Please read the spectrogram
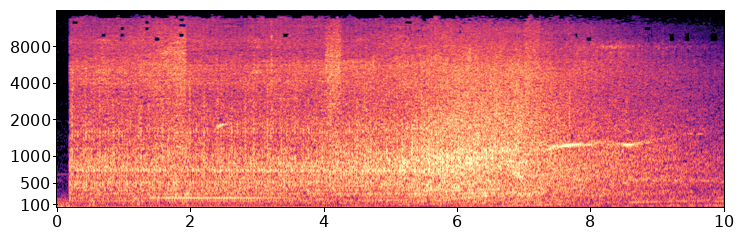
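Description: A large road vehicle going past, its noise swelling slowly to a peak about six seconds in and then fading away.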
